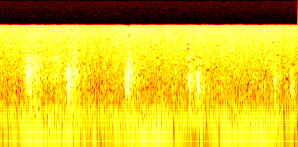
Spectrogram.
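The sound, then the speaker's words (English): A few footsteps as someone walks into a cabin: soft, irregular treads at a moderate level over a low steady hum, with some steps landing close together. “Walk ahead of me into the cabin. Go on.”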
